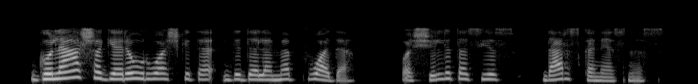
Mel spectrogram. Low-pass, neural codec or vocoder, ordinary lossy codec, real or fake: 5.4 kHz; none; AAC, 48 kbps; real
